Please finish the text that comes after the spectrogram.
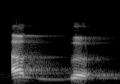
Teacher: যখন মাখরাজে গেলাম তখন আওয়াজটা বন্ধ হয়ে গেল, আবার যখন মাখরাজ থেকে আলাদা হলাম তখন আর একটা আওয়াজ হইল, আগ, এমন না, একবারে শেষ।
